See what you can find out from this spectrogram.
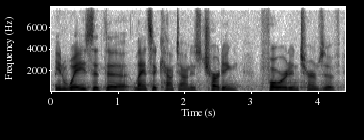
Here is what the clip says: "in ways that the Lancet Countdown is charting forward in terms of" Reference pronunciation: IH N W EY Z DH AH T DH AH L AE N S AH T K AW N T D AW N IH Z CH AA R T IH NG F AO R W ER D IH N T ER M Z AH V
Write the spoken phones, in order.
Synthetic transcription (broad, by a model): IH N W EY Z DH AH T DH AH L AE N S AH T K AW N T AW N IH Z CH AA R T IH NG F AO R W ER D IH N T ER M Z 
